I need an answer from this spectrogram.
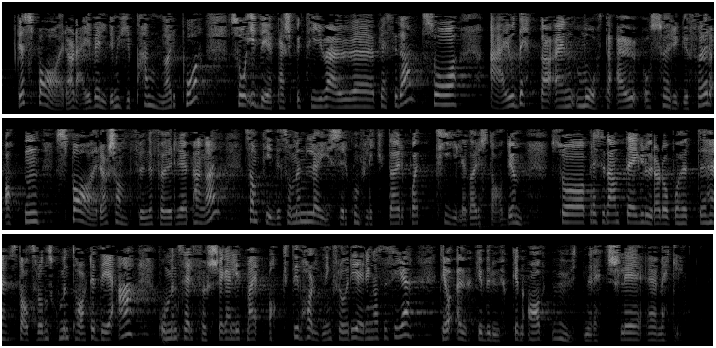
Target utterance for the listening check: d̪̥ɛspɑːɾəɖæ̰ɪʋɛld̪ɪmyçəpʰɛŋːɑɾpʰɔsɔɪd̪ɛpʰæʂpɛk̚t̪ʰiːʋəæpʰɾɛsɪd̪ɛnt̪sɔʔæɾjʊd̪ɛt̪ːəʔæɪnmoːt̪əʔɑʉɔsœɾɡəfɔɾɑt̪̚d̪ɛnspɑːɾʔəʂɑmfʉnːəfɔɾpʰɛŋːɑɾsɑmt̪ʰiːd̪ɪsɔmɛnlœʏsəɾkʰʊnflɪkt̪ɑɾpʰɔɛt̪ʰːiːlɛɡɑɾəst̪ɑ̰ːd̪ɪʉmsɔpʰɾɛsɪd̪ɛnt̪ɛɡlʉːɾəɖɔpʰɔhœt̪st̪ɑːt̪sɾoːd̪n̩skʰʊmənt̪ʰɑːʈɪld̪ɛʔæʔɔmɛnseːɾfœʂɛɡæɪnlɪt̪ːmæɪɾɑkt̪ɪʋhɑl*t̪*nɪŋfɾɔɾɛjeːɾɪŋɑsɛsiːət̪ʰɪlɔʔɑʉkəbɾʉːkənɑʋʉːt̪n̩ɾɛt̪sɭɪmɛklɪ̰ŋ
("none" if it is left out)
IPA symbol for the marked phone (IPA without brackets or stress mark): d̪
